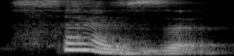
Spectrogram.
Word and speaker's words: says: просто додаємо закінчення S але воно буде вимовлятися сез у третій особі однини Отже ви Якщо провідміняли то вимова буде такою а say я кажу говорю you say ти кажеш говориш але he says він каже говорить She says вона каже говорить it say воно каже говорить Отже S sчотири букви ми так пишемо але вимовляємо say he say She say it says далі reads і wases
